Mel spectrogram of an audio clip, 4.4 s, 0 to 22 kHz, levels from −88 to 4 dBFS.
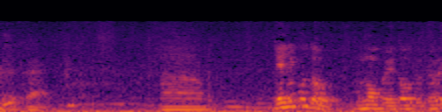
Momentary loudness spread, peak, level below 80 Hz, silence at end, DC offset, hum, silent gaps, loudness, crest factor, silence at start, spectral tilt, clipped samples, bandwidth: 17 LU; -10 dBFS; -40 dBFS; 0 s; 0.3%; none; none; -31 LUFS; 18 dB; 0 s; -7 dB/octave; under 0.1%; 10.5 kHz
